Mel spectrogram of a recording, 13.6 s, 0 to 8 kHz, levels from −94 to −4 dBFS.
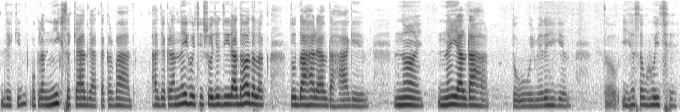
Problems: background conversations at intervals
